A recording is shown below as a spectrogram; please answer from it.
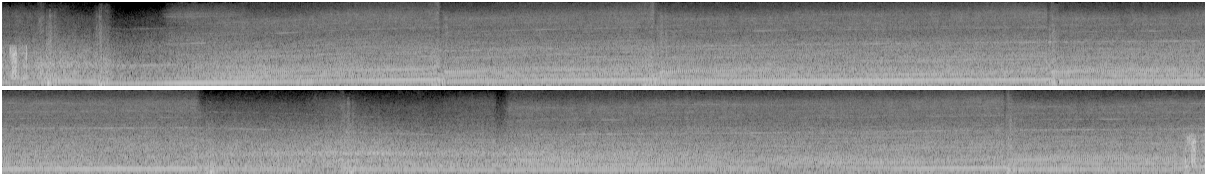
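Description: Formula race car engine in the iRacing sim, a steady high engine whine rising through gears with sharp shift breaks every few seconds, heard from the cockpit at moderate level without talk.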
